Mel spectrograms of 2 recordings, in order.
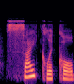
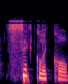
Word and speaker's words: cyclical: And it usually sounds like I when it's in the stressed syllable.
